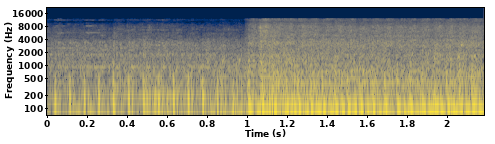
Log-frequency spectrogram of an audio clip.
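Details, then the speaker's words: Doodle Bug DB30 minibike after fitting a new carburetor: fast, even single-cylinder putter that grows fuller and steadier after the first second, no stumbling, running way better than before. "she's running way better than before"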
